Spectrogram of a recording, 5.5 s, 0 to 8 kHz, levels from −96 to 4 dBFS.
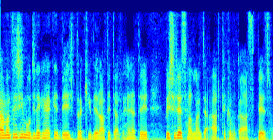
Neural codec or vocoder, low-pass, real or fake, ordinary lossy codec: codec, 16 kHz, 1.1 kbps, Voila-Tokenizer; none; fake; none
